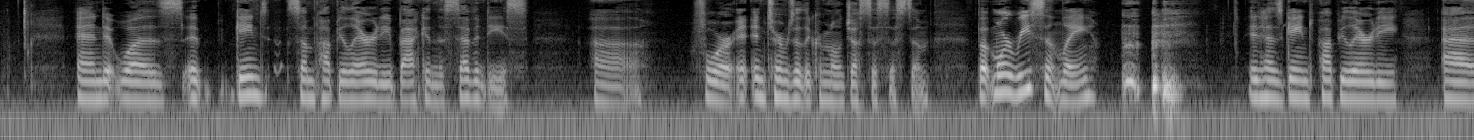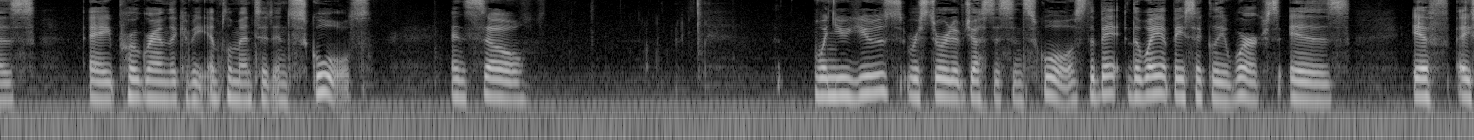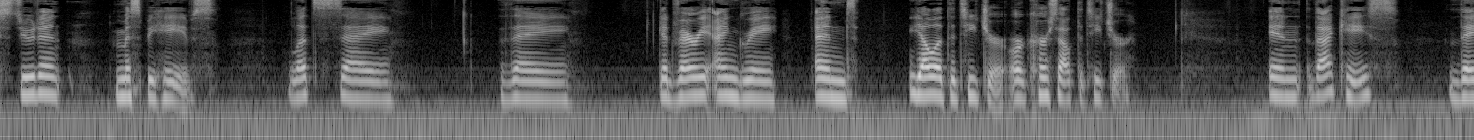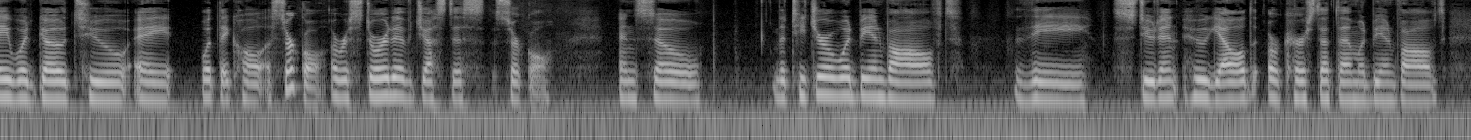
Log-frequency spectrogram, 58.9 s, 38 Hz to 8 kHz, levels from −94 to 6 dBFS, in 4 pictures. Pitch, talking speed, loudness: 170 Hz, 110 wpm, -26 LUFS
